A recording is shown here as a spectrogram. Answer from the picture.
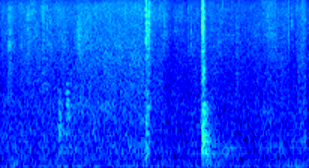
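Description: Quiet background with two faint short clicks, about a second in and a third of a second apart.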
